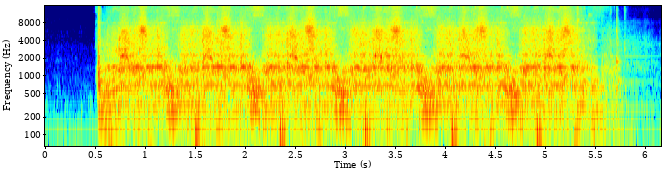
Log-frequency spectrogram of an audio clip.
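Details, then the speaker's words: 1976 Jaguar XJ6 Series 2, sitting 10 years, cranking at an even two pulses a second before compression test; cylinders 1 and 2 read 125 and 123 psi, healthy. "okay so she's cranking fr the ignition [Music] now we'll give it a compression test"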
